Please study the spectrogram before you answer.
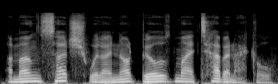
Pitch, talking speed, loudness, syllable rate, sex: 115 Hz, 170 wpm, -15 LUFS, 4.5 syllables/s, male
